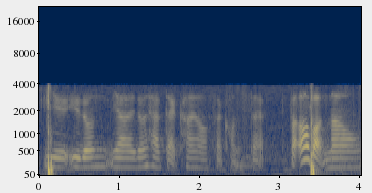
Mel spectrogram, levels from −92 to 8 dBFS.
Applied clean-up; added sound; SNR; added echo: none; Fire; 3 dB; none.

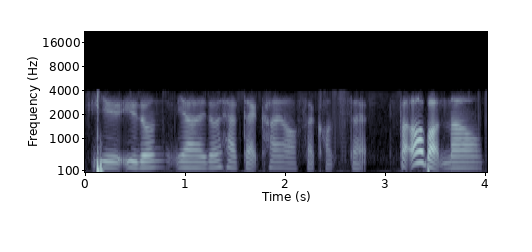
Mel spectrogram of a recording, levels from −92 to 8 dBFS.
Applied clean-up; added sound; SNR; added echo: neural separator model SepFormer WHAM!.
